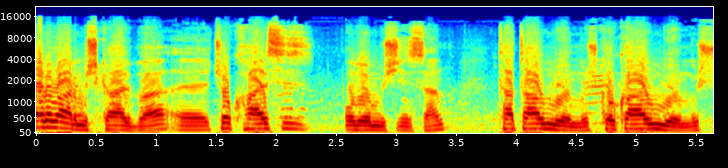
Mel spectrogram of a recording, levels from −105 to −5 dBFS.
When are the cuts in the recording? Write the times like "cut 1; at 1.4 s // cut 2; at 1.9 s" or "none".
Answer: none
